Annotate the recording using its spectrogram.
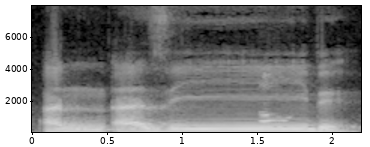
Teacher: Jadi dia pembacaannya seperti d tapi dia cepat. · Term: memantul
